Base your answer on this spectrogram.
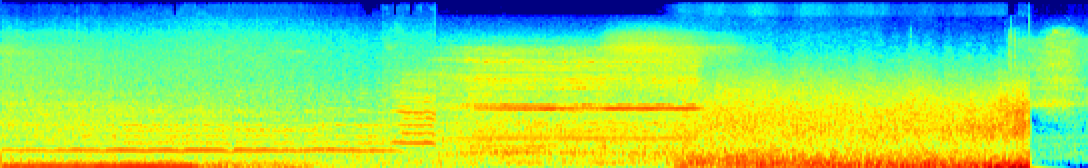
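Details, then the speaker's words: Simulation by an autistic person of how the world sounds with auditory processing disorder, contrasted with how it sounds for most people. "the result of auditory processing disorder or APD which about five percent of kids in the US suffer from"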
